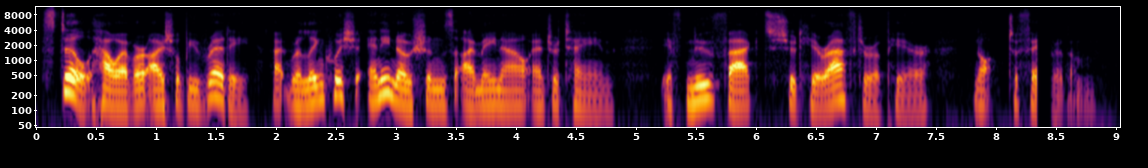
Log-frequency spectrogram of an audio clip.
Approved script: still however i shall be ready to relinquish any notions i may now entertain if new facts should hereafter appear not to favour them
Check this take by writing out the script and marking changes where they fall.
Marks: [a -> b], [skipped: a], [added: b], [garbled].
still however i shall be ready [to -> at] relinquish any notions i may now entertain if new facts should hereafter appear not to favour them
